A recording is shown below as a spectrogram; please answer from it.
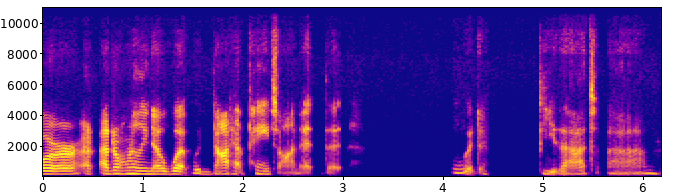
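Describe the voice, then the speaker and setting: The speaker's voice carries vocal fry at a fairly slow pace. Long, frequent pauses break up the speech. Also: woman, medium pitch for a woman. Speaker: planning commissioner. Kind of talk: public meeting discussion. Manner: hesitant.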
